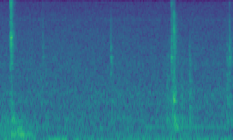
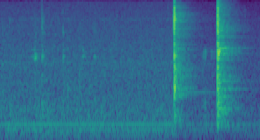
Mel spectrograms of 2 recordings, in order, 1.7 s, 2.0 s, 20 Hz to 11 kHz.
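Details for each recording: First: Honda Accord electrical no-start, recorder placed close: turning the key gives relay clicks (fuel pump relay) then silence on start; sharp isolated clicks about half a second apart, no starter turning. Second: Honda Accord starter relay tested with 10–12 volts on the control circuit during a no-start diagnosis: six sharp clicks in pairs as the relay snaps in and releases, closing the circuit; relay working normally.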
